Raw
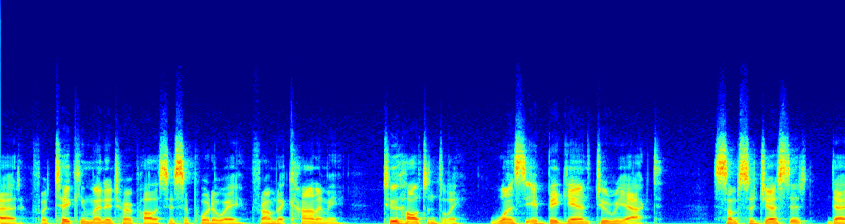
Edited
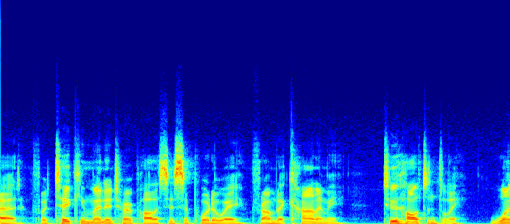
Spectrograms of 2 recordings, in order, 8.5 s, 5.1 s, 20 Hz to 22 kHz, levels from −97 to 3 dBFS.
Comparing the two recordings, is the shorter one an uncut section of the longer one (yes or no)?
yes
